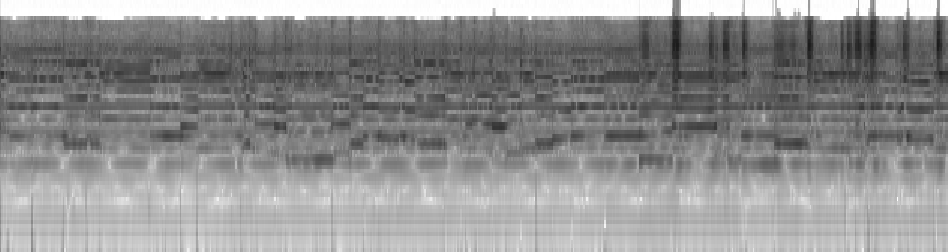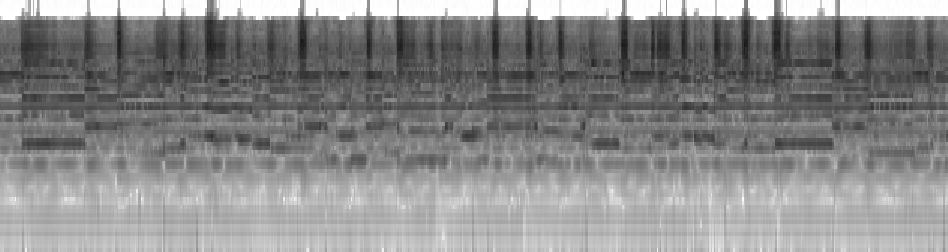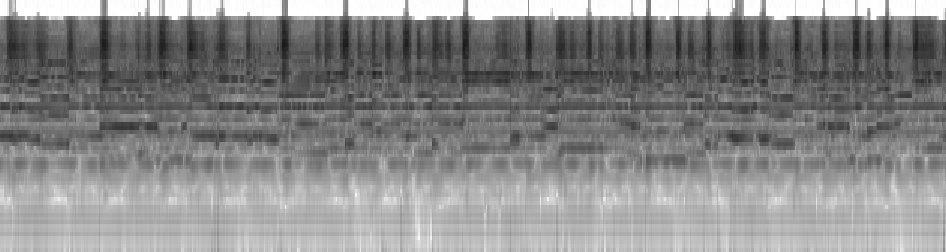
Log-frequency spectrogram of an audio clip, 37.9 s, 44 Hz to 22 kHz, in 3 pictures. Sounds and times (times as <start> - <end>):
Plucked string instrument: 0.0 - 37.9.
